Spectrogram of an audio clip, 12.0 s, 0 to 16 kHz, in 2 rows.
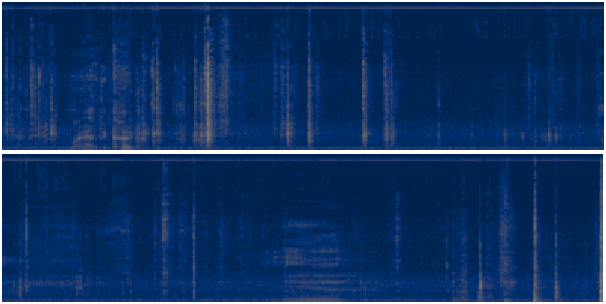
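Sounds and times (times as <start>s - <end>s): small parts clicking and tapping: 0.0s - 6.9s
low steady hum: 0.0s - 12.0s.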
